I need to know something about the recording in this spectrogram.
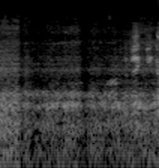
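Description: Faint, steady low background rumble, with no distinct event.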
